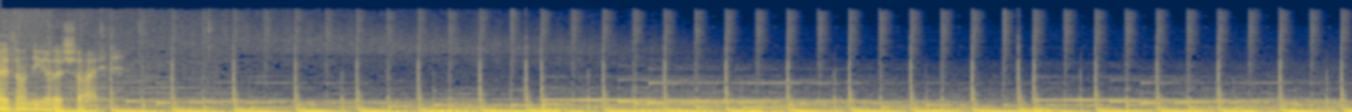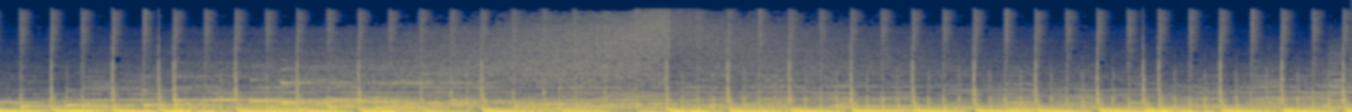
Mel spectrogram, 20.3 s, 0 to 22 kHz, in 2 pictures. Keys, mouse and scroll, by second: 1.1 click, 1.6 f, 2.1 click, 2.3 f, 2.4 click, 2.5 click, 2.7 click, 2.9 middle click, 3.2 click, 3.3 click, 3.4 click, 3.8 shift+click, 4.2 scroll down 1, 4.2 middle click, 4.3 scroll up 2, 4.6 click, 5.2 middle click, 5.3 ctrl+z, 5.3 click, 5.5 shift+click, 5.9 click, 6.0 middle click, 6.1 click, 6.5 shift+click, 6.9 shift+click, 7.1 click, 7.3 click, 7.4 middle click, 7.7 shift+click, 8.0 click, 8.2 scroll up 1, 8.2 click, 8.6 z, 8.7 middle click, 8.8 z, 8.9 middle click, 9.0 z, 9.4 shift+click, 9.8 shift+click, 10.0 click, 10.2 click, 10.5 middle click, 10.5 shift+c, 10.5 click, 10.8 i, 10.9 click, 11.2 click, 11.4 click, 11.6 click, 11.9 middle click, 12.6 shift+click, 12.8 shift+click, 13.0 click, 13.5 shift+click, 13.6 shift+c, 13.7 click, 13.9 click, 14.1 middle click, 14.5 i, 14.6 click, 15.0 middle click, 15.1 shift+click, 15.5 shift+click, 15.8 middle click, 15.9 scroll up 1, 16.3 click, 16.6 shift+click, 16.9 scroll down 1, 17.0 middle click, 17.0 scroll up 1, 17.1 click, 17.5 shift+click, 17.7-19.6 typing, 17.7 click, 17.9 click, 18.2 click, 18.6 shift+click, 19.0 click, 19.3 click, 19.4 middle click, 19.7 click, 20.2 middle click.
